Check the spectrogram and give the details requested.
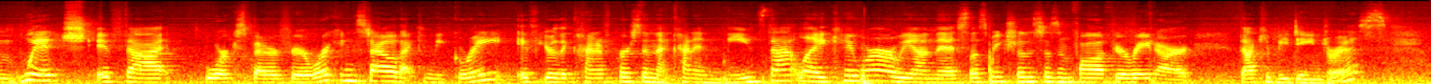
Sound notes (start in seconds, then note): none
